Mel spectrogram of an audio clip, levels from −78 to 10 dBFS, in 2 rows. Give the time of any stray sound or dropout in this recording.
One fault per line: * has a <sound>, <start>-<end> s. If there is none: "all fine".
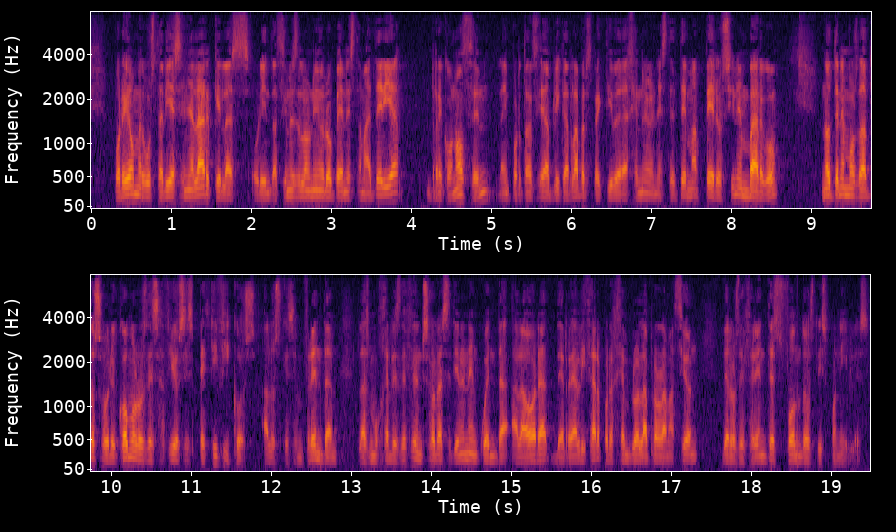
all fine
